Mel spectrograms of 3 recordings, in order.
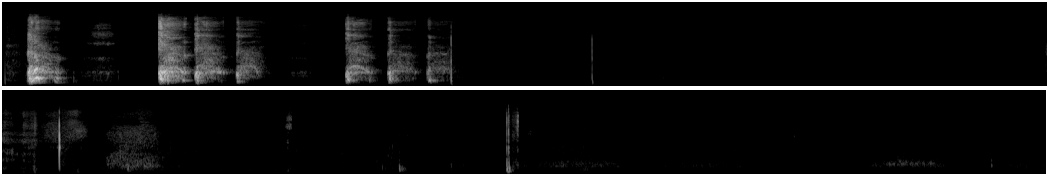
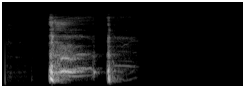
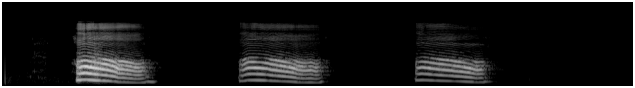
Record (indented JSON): {
  "three_cough_length": "20.9 s",
  "three_cough_amplitude": 26284,
  "three_cough_signal_mean_std_ratio": 0.17,
  "cough_length": "2.4 s",
  "cough_amplitude": 25858,
  "cough_signal_mean_std_ratio": 0.29,
  "exhalation_length": "6.3 s",
  "exhalation_amplitude": 22358,
  "exhalation_signal_mean_std_ratio": 0.4,
  "survey_phase": "beta (2021-08-13 to 2022-03-07)",
  "age": "65+",
  "gender": "Female",
  "wearing_mask": "No",
  "symptom_cough_any": true,
  "symptom_shortness_of_breath": true,
  "symptom_fatigue": true,
  "symptom_fever_high_temperature": true,
  "symptom_headache": true,
  "symptom_change_to_sense_of_smell_or_taste": true,
  "symptom_loss_of_taste": true,
  "symptom_onset": "5 days",
  "smoker_status": "Never smoked",
  "respiratory_condition_asthma": true,
  "respiratory_condition_other": false,
  "recruitment_source": "Test and Trace",
  "submission_delay": "2 days",
  "covid_test_result": "Positive",
  "covid_test_method": "RT-qPCR",
  "covid_ct_value": 19.0,
  "covid_ct_gene": "ORF1ab gene"
}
